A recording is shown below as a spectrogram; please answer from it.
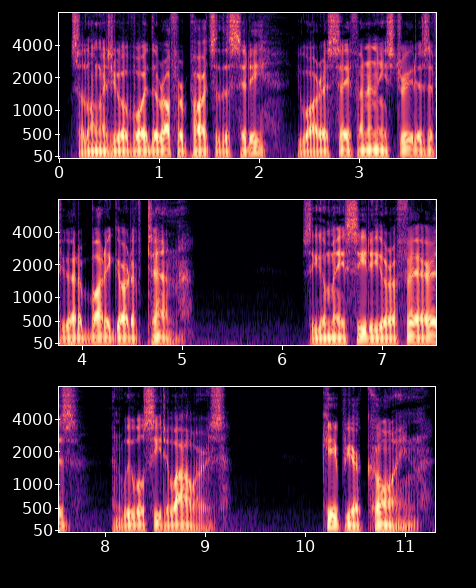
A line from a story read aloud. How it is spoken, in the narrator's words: he added coldly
